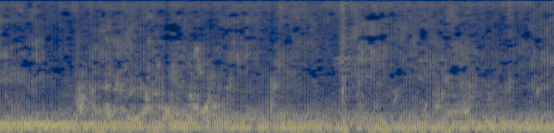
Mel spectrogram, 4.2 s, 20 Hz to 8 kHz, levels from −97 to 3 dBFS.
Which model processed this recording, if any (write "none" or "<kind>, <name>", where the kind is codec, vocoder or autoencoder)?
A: vocoder, BigVGAN v2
